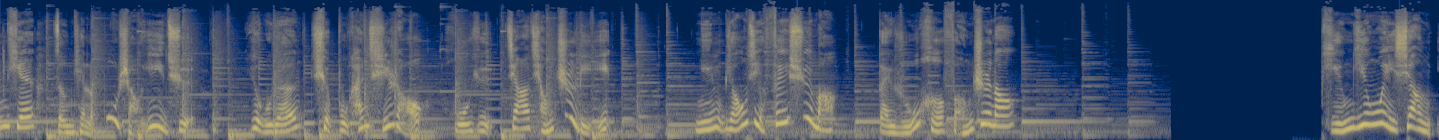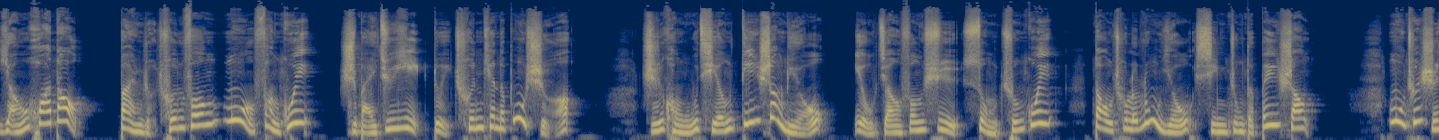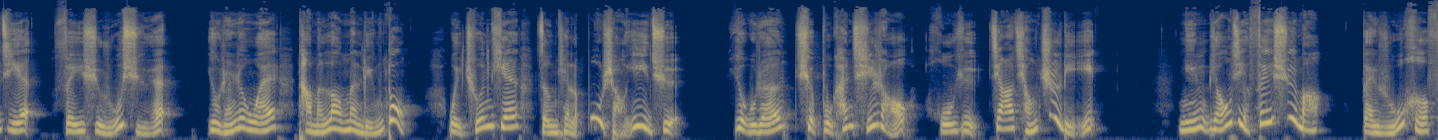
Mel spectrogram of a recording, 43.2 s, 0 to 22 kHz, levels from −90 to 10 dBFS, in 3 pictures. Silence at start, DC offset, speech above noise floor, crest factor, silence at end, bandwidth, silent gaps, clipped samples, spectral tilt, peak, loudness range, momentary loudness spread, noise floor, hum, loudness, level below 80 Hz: 0 s; under 0.1%; 58 dB; 16 dB; 0 s; over 20 kHz; 11.71-12.93 s; under 0.1%; -3.5 dB/octave; 0 dBFS; 3 LU; 9 LU; -73 dBFS; none; -15 LUFS; -40 dBFS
